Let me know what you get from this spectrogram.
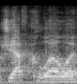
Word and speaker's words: Geoff Colella: Geoff Colella, if you can spell that, you know.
